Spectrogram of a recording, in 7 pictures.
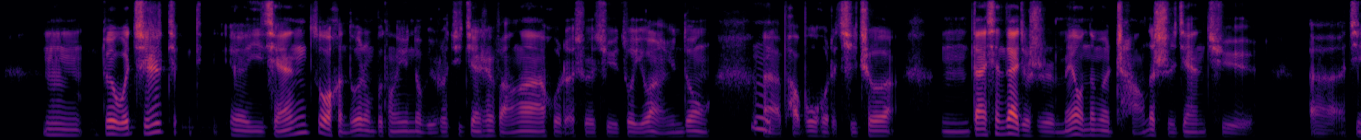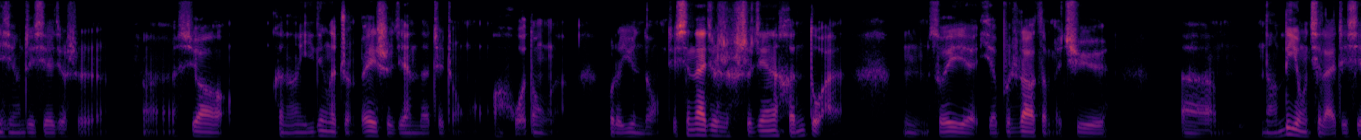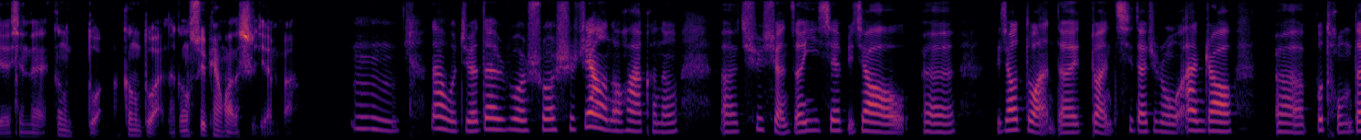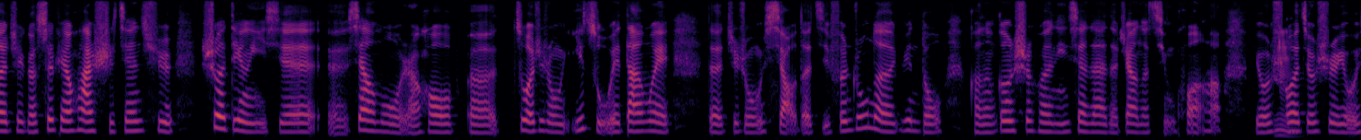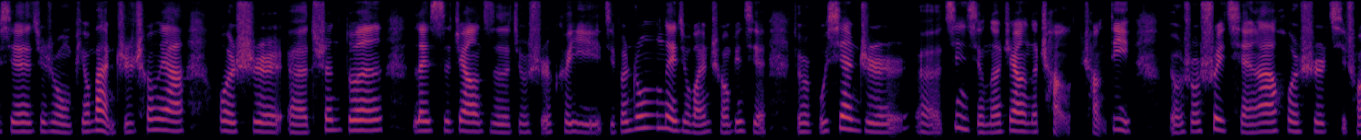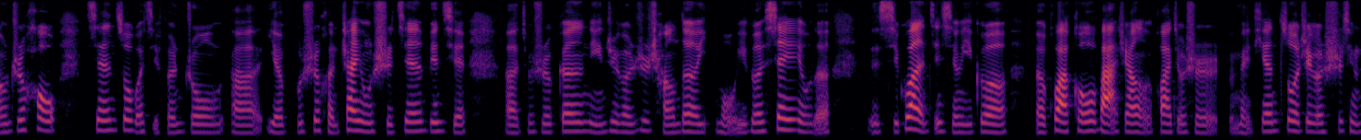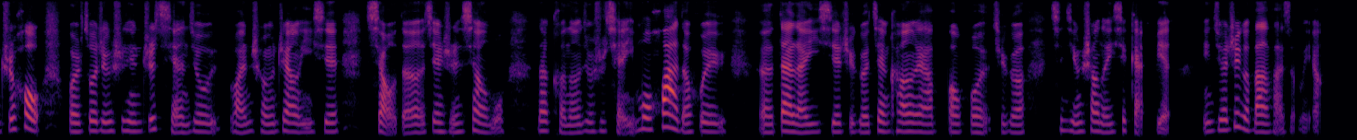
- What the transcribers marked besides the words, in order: none
- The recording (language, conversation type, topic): Chinese, advice, 在忙碌的生活中，我如何坚持自我照护？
